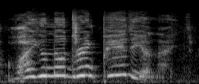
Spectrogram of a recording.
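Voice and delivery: high, put-on scolding whine; hammed-up pidgin questioning; mock demanding voice. Mock meme voice demanding a reason.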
